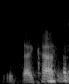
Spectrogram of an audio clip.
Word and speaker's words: dichotomy: Dichotomy, is that the word? Yeah, that's correct. It's four syllables, so it threw me.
